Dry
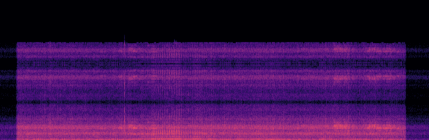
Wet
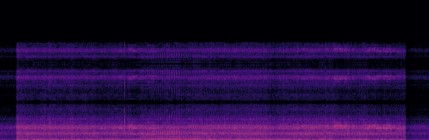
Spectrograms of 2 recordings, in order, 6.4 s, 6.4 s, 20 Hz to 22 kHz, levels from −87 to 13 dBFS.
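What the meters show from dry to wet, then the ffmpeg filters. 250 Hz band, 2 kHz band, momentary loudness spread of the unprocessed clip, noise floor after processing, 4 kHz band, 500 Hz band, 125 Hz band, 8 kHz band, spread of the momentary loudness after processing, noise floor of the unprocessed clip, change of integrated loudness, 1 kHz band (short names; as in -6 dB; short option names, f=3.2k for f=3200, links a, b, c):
-11.0 dB, -11.0 dB, 5 LU, -55 dBFS, -10.5 dB, -11.0 dB, -10.5 dB, -11.0 dB, 3 LU, -54 dBFS, -11.0 dB, -10.5 dB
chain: -af "acompressor=threshold=-39dB:ratio=4"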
